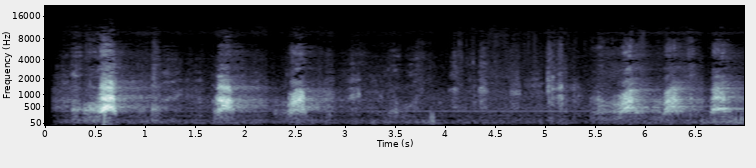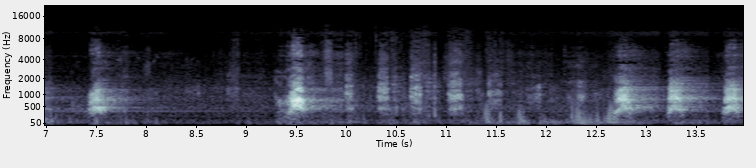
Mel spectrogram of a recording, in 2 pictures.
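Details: Labrador Retriever, female, barking at planes overhead: loud, sharp barks in irregular bursts, singles and quick runs of two to four, with quiet gaps between.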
